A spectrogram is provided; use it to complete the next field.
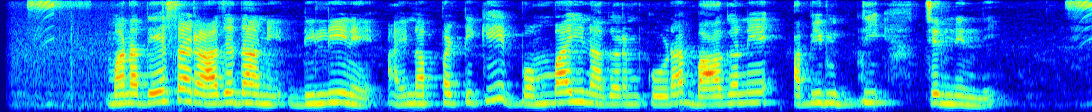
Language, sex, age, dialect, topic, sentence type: Telugu, female, 31-35, Central/Coastal, banking, statement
